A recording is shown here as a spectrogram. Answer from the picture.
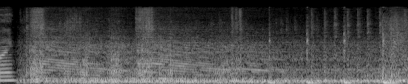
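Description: Dirt bike engine running, its note falling in pitch over the first two seconds or so, mixed with background music.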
